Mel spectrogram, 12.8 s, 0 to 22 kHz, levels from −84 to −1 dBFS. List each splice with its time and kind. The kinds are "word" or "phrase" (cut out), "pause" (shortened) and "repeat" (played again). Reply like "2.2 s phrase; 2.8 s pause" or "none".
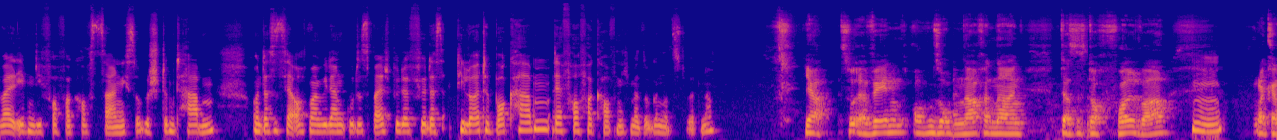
4.5 s word; 5.5 s word; 8.4 s word; 9.5 s word; 10.9 s word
